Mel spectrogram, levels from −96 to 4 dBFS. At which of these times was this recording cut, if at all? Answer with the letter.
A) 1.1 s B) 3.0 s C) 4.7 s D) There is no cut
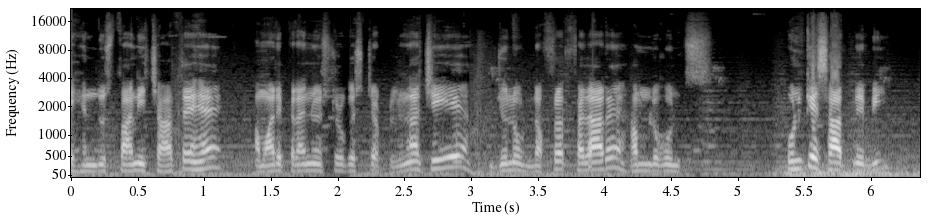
B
